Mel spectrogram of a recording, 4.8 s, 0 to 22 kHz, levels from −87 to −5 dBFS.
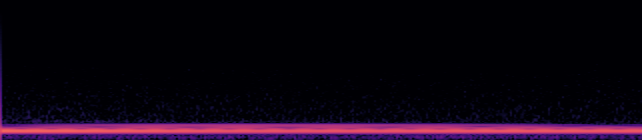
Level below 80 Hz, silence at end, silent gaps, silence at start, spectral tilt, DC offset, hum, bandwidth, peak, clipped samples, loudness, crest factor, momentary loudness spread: -76 dBFS; 0 s; none; 0 s; -8.5 dB/octave; under 0.1%; none; 2.3 kHz; -30 dBFS; under 0.1%; -38 LUFS; 6 dB; 3 LU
